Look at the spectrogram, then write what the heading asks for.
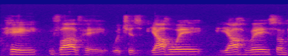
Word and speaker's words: Yahweh: That in Hebrew represents a consonantal name of God, Yod He Vav He, which is Yahweh, some pronounce it Yehovah, Jehovah.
